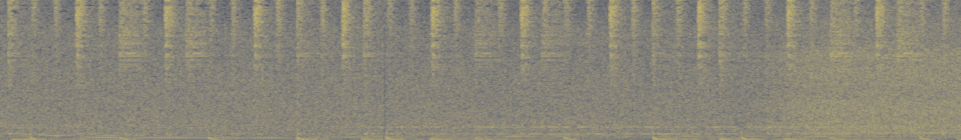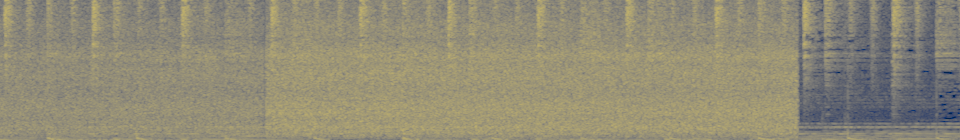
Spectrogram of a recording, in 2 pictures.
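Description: Fast floodwater rushing in a swollen creek, heard under background music. The water noise grows louder about nine seconds in and cuts off suddenly near the end, leaving only the music.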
